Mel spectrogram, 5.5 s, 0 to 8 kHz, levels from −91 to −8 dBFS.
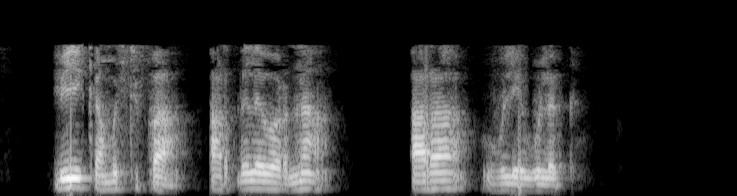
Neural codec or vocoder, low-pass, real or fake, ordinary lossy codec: none; 7.2 kHz; real; AAC, 16 kbps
